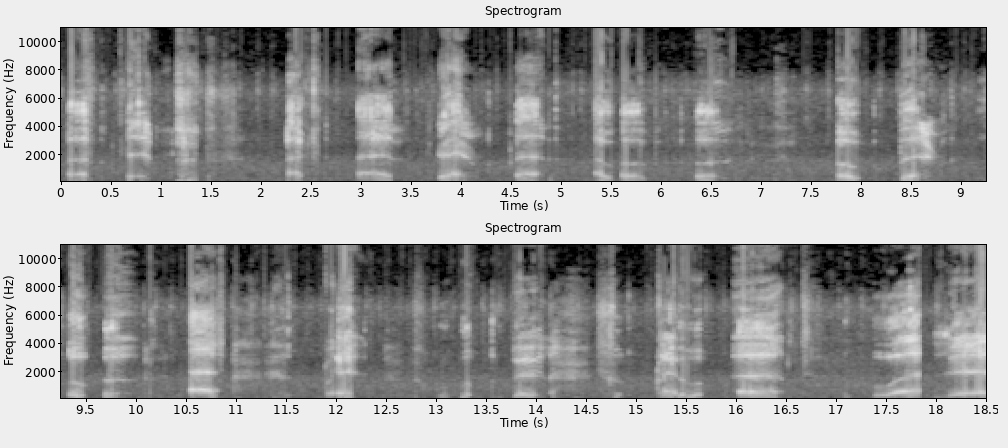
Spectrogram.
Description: Watch me say the alphabet in burp talk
